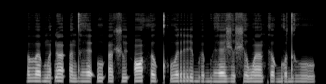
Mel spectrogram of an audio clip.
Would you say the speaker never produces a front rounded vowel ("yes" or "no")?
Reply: no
